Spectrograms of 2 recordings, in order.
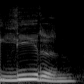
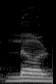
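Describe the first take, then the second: First: The vowel sounds like 'eer'. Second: The vowel sounds like 'ur'. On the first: The speaker calls it wrong. "ना कि लीर्न" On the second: The speaker calls it right. "तो वो बन गया लर्न"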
